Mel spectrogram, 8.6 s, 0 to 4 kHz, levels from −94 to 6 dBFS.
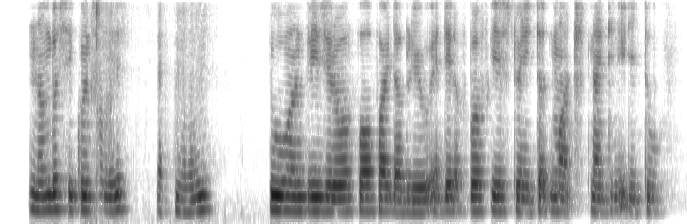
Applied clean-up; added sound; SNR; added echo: neural mask model DeepFilterNet 3.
